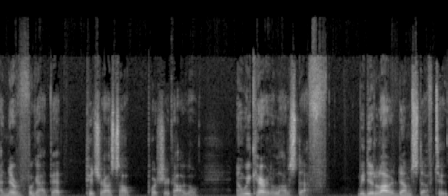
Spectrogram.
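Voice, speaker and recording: In a very clean recording with a silent background, a man with a very deep, low voice talks at a fairly quick pace with fairly even intonation and long, frequent pauses. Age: 70s. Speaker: mayoral candidate; military veteran. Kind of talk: interview. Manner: blunt, plainspoken.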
